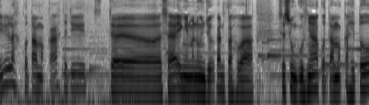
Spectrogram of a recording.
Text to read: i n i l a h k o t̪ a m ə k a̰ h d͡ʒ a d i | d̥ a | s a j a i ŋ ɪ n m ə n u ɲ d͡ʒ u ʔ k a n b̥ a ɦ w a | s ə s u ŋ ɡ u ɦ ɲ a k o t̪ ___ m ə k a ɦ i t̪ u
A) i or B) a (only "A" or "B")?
B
